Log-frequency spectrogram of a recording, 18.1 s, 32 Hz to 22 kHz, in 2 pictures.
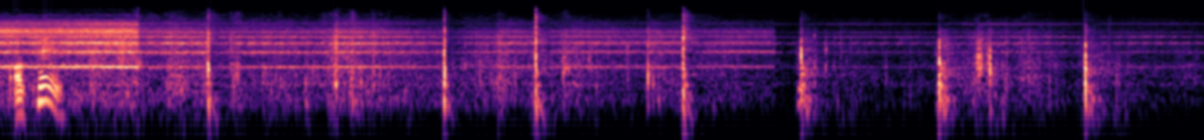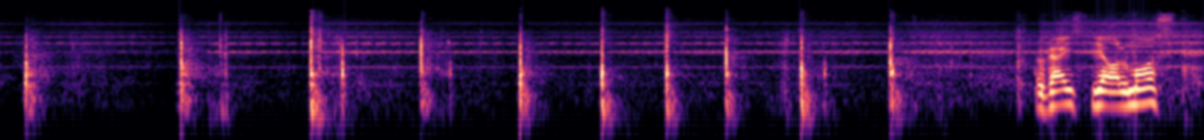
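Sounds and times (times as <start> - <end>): axe chopping into dry wood: 1.5 - 1.9, 3.3 - 4.3, 4.9 - 5.4, 6.0 - 6.4, 7.0 - 8.5, 9.2 - 9.5, 10.4 - 10.8, 11.4 - 16.0.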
